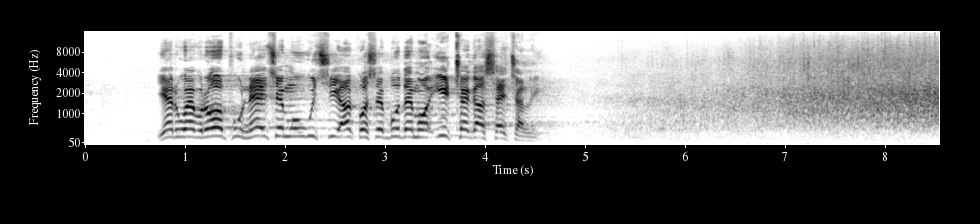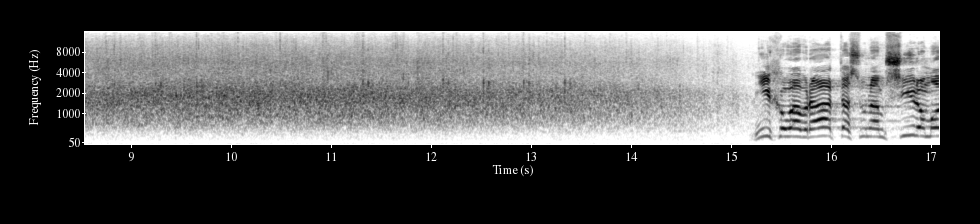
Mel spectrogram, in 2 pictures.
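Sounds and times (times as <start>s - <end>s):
audience applause: 5.0s - 15.2s.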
